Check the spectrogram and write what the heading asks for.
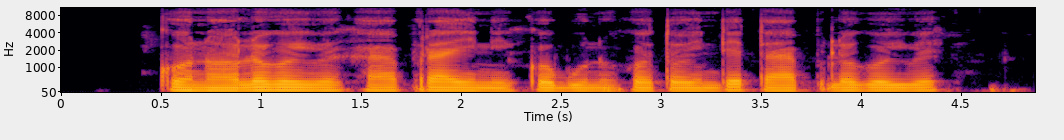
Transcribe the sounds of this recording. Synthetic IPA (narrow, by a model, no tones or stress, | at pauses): konɔloɡojwekapɾainikobunukot̪oindetaploɡojwek̚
